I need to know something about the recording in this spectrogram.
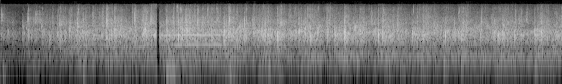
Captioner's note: crowd clapping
